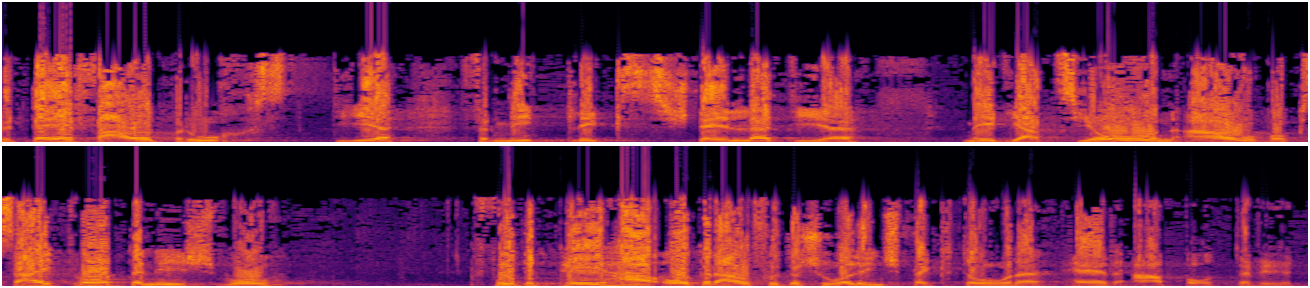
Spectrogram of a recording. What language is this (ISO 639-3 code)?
gsw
